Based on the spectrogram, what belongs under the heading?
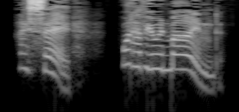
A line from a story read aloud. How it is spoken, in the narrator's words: cried Roon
